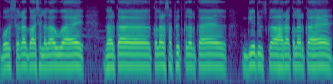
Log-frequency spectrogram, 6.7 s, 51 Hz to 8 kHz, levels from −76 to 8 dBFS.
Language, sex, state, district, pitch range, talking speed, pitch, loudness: Hindi, male, Jharkhand, Deoghar, 145-155 Hz, 170 wpm, 150 Hz, -16 LUFS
